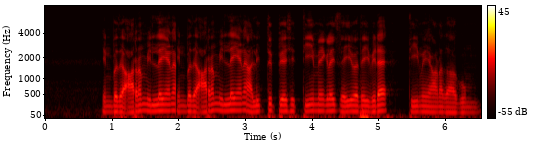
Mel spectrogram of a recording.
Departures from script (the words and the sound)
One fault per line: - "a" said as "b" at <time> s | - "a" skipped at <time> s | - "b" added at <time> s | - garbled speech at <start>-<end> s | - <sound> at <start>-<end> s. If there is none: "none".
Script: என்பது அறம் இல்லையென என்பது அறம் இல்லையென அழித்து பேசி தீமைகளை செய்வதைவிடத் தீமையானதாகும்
none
